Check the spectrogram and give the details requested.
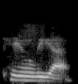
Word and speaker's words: Kealia: It's Kealia. But everybody calls me Kay. That's easier. So if you can't pronounce Kealia, Kay works perfectly.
